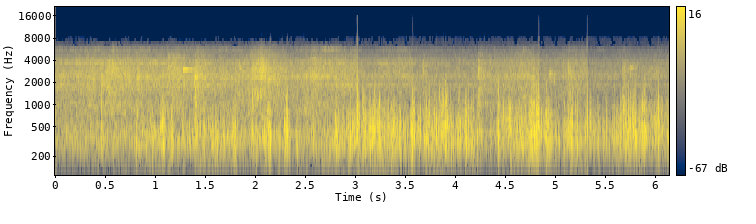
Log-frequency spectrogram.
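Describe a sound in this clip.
Train wheels clatter and squeal over rail joints.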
